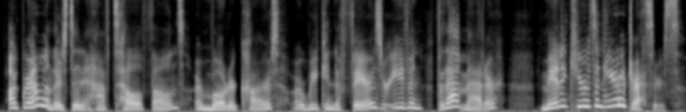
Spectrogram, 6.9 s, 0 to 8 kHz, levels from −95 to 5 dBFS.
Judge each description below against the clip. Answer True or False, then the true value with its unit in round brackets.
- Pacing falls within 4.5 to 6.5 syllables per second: True (5.8 syllables/s)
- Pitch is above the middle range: True (285 Hz)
